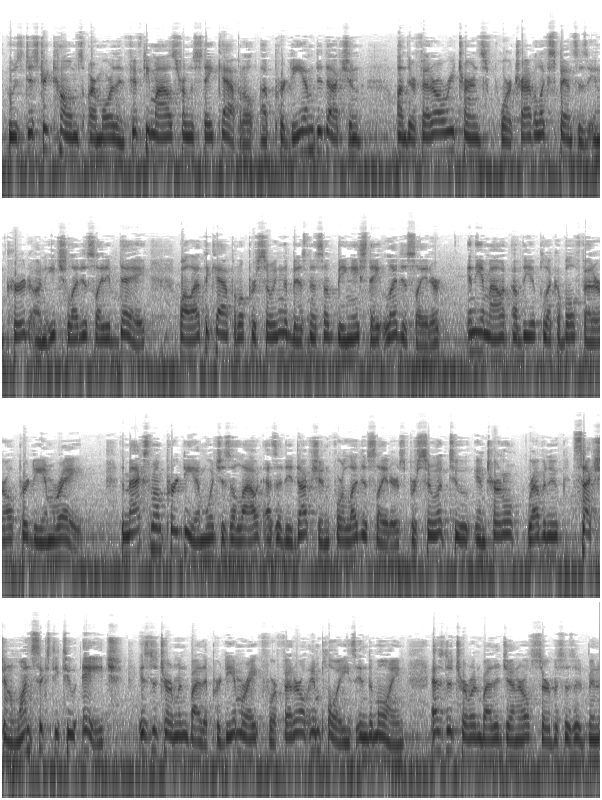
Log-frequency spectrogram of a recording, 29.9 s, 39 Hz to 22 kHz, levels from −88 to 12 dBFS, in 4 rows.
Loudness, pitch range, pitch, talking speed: -13 LUFS, 115-140 Hz, 130 Hz, 175 wpm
